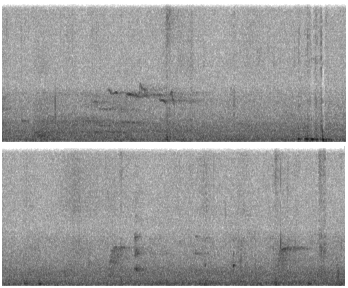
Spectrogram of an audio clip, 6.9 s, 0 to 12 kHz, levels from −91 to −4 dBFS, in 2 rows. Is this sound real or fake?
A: fake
